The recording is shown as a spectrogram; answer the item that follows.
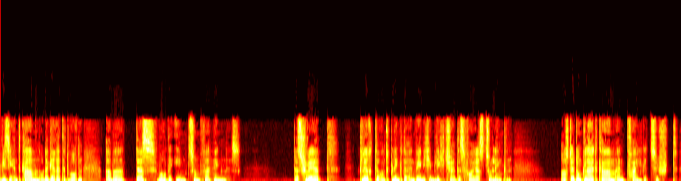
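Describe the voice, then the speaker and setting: Deep, very husky male narrator. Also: dry recording, dull audio. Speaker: audiobook narrator. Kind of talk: scripted audiobook narration.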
